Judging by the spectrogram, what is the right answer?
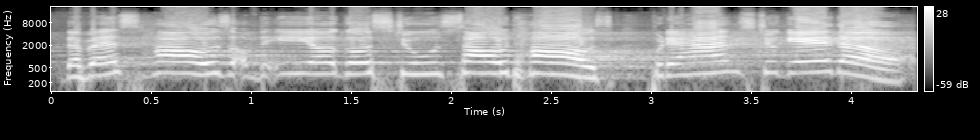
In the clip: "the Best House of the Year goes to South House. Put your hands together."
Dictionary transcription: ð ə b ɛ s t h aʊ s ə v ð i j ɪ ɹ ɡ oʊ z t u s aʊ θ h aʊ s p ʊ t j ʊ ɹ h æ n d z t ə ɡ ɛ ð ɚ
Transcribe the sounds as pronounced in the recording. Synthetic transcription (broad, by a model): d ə b ɛ s t h aʊ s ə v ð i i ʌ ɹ ɡ oʊ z t u s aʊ t h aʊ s p ʊ t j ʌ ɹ h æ n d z t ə ɡ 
